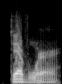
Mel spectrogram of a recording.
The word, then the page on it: devoir: American English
